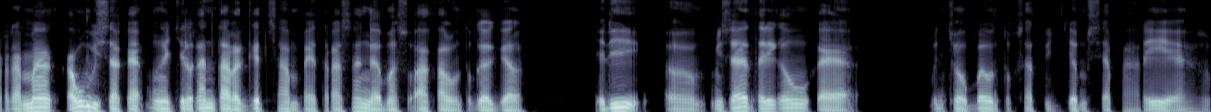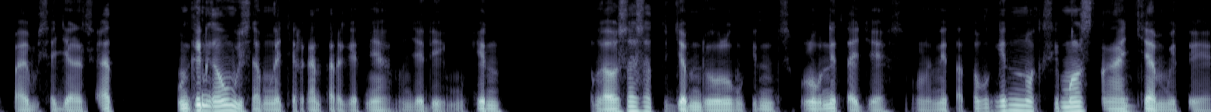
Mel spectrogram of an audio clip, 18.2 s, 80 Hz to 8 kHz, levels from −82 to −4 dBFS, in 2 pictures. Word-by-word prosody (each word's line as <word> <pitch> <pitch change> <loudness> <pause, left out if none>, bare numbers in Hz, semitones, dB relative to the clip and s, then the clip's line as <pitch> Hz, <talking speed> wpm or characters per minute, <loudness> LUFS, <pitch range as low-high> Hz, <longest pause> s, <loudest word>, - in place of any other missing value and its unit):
pertama, 100 +5 +5
kamu 120 - +7
bisa 95 -1 +3
kayak 85 +2 0
mengecilkan 95 +2 +4
target 85 -4 +4
sampai 85 -2 -2
terasa 85 +7 -2
nggak 85 -6 +4
masuk 80 0 -2
akal 85 -3 +2
untuk 80 - -10
gagal. 75 -2 +2 0.6
Jadi, 105 +4 +5
eee, 85 -1 -5
misalnya 100 +5 +4
tadi 95 +1 +3
kamu 100 0 +3
kayak 80 -3 0 0.6
mencoba 90 -1 -1
untuk - - -18
1 85 - -8
jam 85 +1 -4
setiap 80 - -10
hari 85 +2 0
ya 80 +3 -5
supaya 80 -4 -9
bisa 80 +1 -7
jalan 75 -2 -4
sehat, - - -3 0.5
mungkin 115 +10 +3
kamu 130 +1 +4
bisa 85 -1 -3
mengecilkan 80 -2 -6
targetnya 75 +1 -6
menjadi 75 -2 -7
mungkin 90 -1 -4 0.7
nggak 85 -1 +3
usah 115 +7 +1
1 110 -6 -6
jam 80 -2 +1
dulu, 80 0 -1
mungkin 80 0 -8
10 85 +1 -4
menit 100 +2 0
aja, 75 -1 -5
10 80 -4 -13
menit 80 - -6
atau 95 +2 -8
mungkin 130 +5 -1
maksimal 115 -2 +1
1/2 90 -6 -3
jam 85 +1 +1
gitu 70 -1 -9
85 Hz, 180 wpm, -24 LUFS, 80-95 Hz, 0.7 s, kamu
